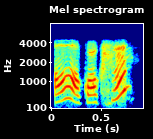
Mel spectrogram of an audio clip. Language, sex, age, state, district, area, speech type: Assamese, female, 18-30, Assam, Kamrup Metropolitan, urban, conversation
